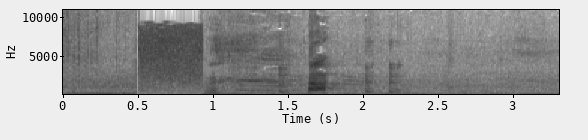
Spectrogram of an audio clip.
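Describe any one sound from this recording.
A young man calls out excitedly nearby.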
